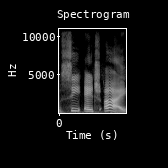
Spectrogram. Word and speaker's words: chi: the alphabet, because we learned that C followed by I makes a ch sound. However, if we wanted to make a k sound, we put an H there. So parking. That's how you would spell it in Italian if you didn't use a K. Parking. So C-H-I is chi.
